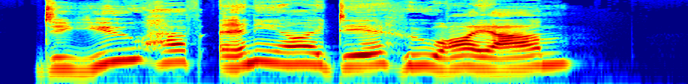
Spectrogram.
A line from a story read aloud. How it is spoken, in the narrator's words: He asked loudly so that the passengers behind him could hear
